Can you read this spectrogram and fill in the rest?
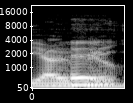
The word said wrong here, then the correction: Yuval: Yuval. Yeah, like it's written, there is no secret there.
